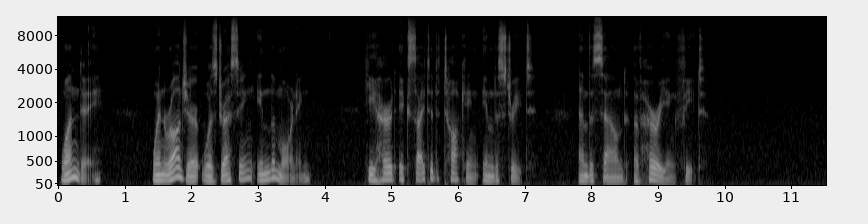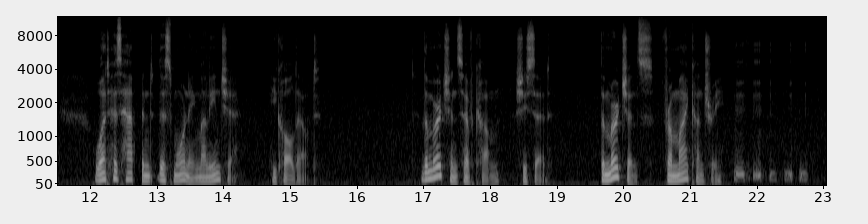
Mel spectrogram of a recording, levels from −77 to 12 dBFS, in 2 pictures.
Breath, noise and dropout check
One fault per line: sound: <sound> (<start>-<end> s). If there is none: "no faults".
sound: dropout (12.7-12.8 s)
sound: laugh (21.6-22.8 s)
